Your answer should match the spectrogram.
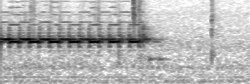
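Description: A mobile phone rings with a steady high electronic trill that lasts under a second and then stops, quiet and close over a faint background, with no voices.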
